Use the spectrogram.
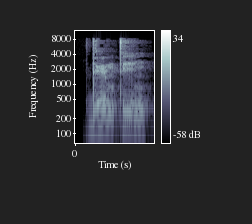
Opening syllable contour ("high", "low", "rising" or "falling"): rising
